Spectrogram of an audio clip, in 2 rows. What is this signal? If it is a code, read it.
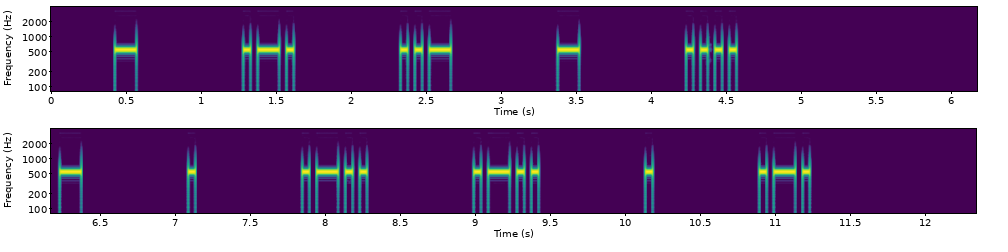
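Morse code, heard as a keyed tone, about 25 wpm, spaced as for 10 wpm, 550 Hz. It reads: TRUTH TELLER
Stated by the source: Morse code news headlines broadcast at 10 wpm.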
